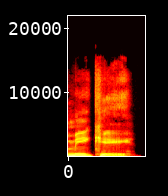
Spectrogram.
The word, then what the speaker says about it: Miki: Number one, the Miki. The rare Mikey, pronounced mik, is a product of someone thinking there are a lot of great dog breeds from other countries.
